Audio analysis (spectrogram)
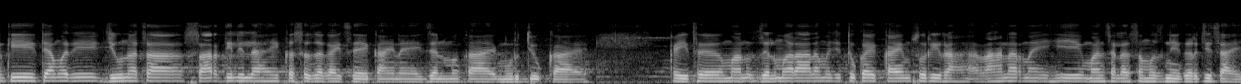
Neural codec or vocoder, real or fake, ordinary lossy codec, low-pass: vocoder, 44.1 kHz, 128 mel bands every 256 samples, BigVGAN v2; fake; none; 7.2 kHz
